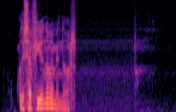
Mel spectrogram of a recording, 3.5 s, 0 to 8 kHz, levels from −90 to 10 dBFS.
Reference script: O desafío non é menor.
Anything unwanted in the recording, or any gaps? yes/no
no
